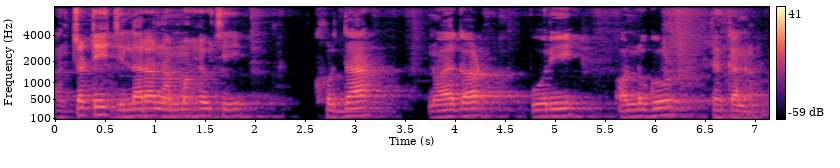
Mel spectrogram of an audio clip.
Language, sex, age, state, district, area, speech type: Odia, male, 18-30, Odisha, Khordha, rural, spontaneous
